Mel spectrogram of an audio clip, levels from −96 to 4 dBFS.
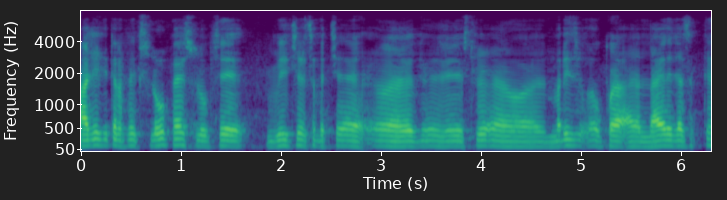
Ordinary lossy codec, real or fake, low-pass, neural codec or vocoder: none; fake; 7.2 kHz; codec, 44.1 kHz, 3.4 kbps, Pupu-Codec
